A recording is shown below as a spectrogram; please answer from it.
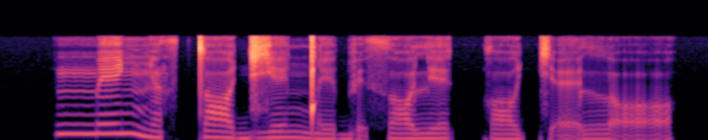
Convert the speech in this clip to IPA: mː e˦ ɲ ə̃˦ θ t ɒ˦˨ d͡ʑ e˦ ŋ͡ǃ e˨ b ḛ˦ θ ɔ˦ lʲ ɛ˦ kː ɔ˨ c ɛ̰˨ lː ɔ̰˦

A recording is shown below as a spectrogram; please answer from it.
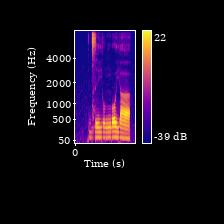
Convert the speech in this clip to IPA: d͡z i j u ŋ o j a

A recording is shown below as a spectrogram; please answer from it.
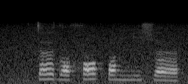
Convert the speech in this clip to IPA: t œ d ɔ x ɔ k͡p ɔ n ɲ i ç œ

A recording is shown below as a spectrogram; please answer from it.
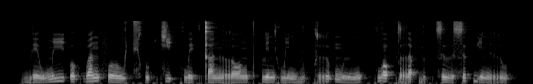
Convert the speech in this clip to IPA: b eː˩˦ w m iː˥˩ ʔ o˦˥ k̚ b a˥˩ n f oː˩˦ w t͡ɕʰ u˨˩ k̚ t͡ɕ i˥˩ ʔ k w e˨˩ k̚ t a˦˥ n r ɔː˧ ŋ pʰ l i˧ n k w i˩˦ n b u˦˥ ʔ k r u˥˩ ʔ m ɯ˩˦ ŋ | k w ɔ˥˩ ʔ k r a˨˩ p̚ j ɯ˦˥ k̚ s ɯː˩˦ s ɯ˥˩ k̚ j i˩˦ n r u˨˩ k̚

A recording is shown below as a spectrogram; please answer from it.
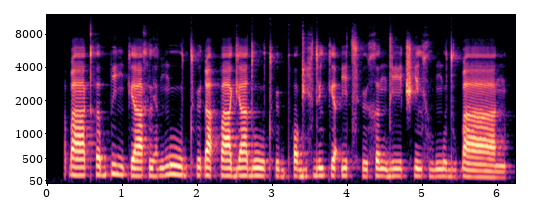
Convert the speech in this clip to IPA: ɓ aː kʰ ə b p i ŋ kʲ aː x lʲ a̤ ɡ ŋ uː d tʰ ʉ ɗ a ʔ p aː ɡʲ aː d uː tʰ ʉ b pʰ ɔ ɡ i̤ x d ʉ lʲ kʲ a ʔ i t͡sʰ ʉ x ə ŋ d iː t͡ʃʰ i lʲ x ṳ ŋ u d ṳ ɓ aː ŋ

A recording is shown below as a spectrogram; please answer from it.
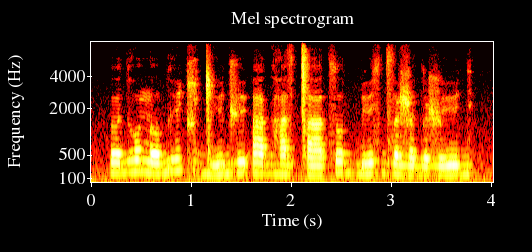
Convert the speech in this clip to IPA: ɵ d ɦ o n ɤ ɡʱ y t͡ɕ ʏ ɡ͡ǀ y d͡ʒ y ʔ a ɡʱ a z ǀ a t͡s o d ɓ y z d͡z ə ʐ ə d ʏ ʐ y d

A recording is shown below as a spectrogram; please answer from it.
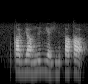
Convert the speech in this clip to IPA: tˤ i vʲ ɑ ŋ ɪ vʲ æ ʒ i θ ɛ tˤ ə

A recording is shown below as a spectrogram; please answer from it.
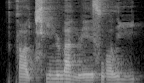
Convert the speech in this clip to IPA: k ɑ˨˩ ʊ̯ t͡ɕʰ i˦ n ɻ w a˥˨ n ɻ e˨˦ ɪ̯ s w ɔ˨˦ l i˨˦

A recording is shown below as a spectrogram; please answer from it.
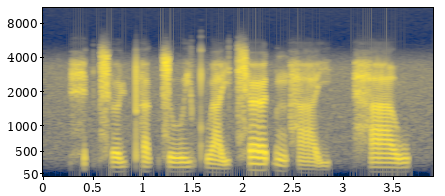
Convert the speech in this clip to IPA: h ɪ˥ k̚ t͡sʰ ɵ˨˥ ɥ pʰ ɐ˨˥ k̚ s uː˨˧ j kʷʰ aː˨˩ j t͡sʰ œː˥ t̚ ʊ˧ ŋ h aː˨˩ j | h aː˧ w

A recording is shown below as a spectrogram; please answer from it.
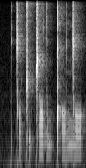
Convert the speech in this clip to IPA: ǀ ɔ ǁ y ǁ i dˤ e n ǃʰ ɔ ŋ͡ǀ ɔ

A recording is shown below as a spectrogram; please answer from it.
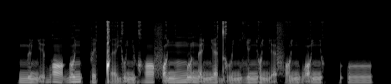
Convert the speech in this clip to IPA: m y˧˩ ɲ ḛ˥ b ɔː˥˧ ɠ o˥ ɲ pː e˧˩ ǃ ɛ˩˧ j ṵ˧ ɲ ɡʱ ɔː˥ f ɔ̰˥ ɲ mː ṵ˥ n ɛ̰˩˧ ɲ ɛ˧˩ d uː˩˧ ɲ ʎ ɛ˥ ɲ ɔ˧˩ ɲ ɛ̰˩˧ f ɔ˩˧ ɲ b ɔ̰˧ ɲ | ʔ uː˧

